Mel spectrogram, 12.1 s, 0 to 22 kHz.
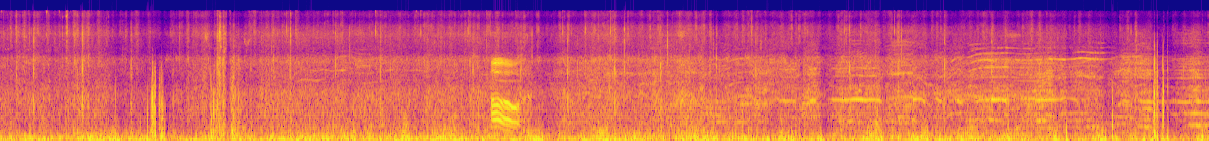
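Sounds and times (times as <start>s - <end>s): horse hoofbeats on turf: 0.0s - 11.5s
wind buffeting microphone: 0.0s - 12.0s.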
